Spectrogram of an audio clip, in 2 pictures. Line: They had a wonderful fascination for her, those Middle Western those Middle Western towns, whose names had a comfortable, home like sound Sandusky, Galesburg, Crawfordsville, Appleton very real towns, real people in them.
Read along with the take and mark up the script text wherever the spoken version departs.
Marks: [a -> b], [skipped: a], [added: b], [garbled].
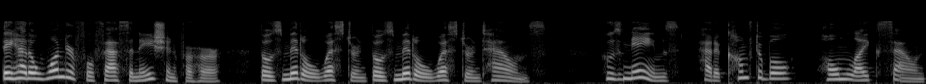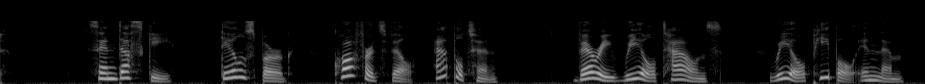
They had a wonderful fascination for her, those Middle Western those Middle Western towns, whose names had a comfortable, home like sound Sandusky, Galesburg, Crawfordsville, Appleton very real towns, real people in them.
